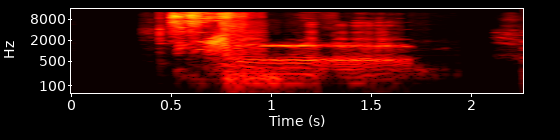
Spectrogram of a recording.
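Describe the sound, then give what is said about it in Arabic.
A single loud sneeze opens with a sharp hissing burst and trails into a drawn-out, throaty voiced tail lasting about a second, then quiet. “يرحمك الله.”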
